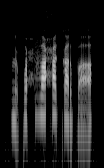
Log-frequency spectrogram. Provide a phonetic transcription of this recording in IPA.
ɳə̰pɔħvaħ ɛkaɾəpa̰

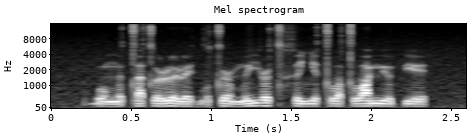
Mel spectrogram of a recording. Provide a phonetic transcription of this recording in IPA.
ɠo˨ŋə˧ta˧to˦ ɭɘ˧ɭe˧ ɡo˧tə˞˨mɪ˦ jə˞˦txɘ˧ʎe˧tlˠɪ˧t lˠa˦mʲɤ˧pʲe˧

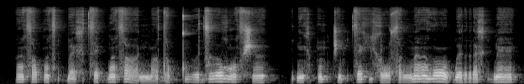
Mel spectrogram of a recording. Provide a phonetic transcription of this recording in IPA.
æ̃˧sˤɐ˧pẽ˨sˤ ɡ͡bæ˨xt͡sæ˧ɡ͡bɐ̃˦sˤaː˨ ŋ͡me˨dˤe˦b tʷɤː˧d͡zɤː˦ʁʷã˦˨sˤʃɐ̃˧ | ɗẽ˨xpɐ̃˦pt͡ʃɐ̃˨p t͡sæ˦xi˨xuː˧sˤɤ˧ ŋ͡mãː˦ðˤuː˦˨ ɓɐ˧ra˦xɡ͡bæ̃˦

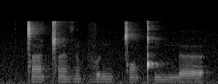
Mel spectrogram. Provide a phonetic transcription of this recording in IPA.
ǀã ǁɐ̃zə̃p vəŋɪǀɔ̃ ǃʰĩŋ nɐ

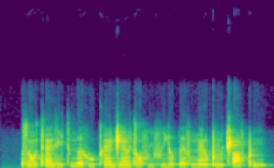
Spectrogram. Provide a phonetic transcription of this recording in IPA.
zɔ̃˦ʊ̯tʼæ̃˦zi˨t͡s ŋɜ˦xu˨kʰæ̃˦d͡ʒæ̃˦ə̯ dɔ˨fi˨fi˨ jə˦˨pɛ˨˦f ŋæ̃˦ʊ̯pʼĩ˨ʊ̯t͡ʃʼɑ˨f pʼĩ˨

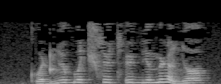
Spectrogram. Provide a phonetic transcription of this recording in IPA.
kʷʼe˨ɖʎy˥ ɡʷe˦t͡ʃ sy˥t͡sʼy˥ bʲɤ˦mʲə˥ ɳə˩ʎɤ˦

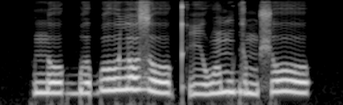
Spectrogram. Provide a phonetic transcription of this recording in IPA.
noː˨ɡ͡bʊ˨ɓoː˦ lɔ˦zoː˨ kʼiː˨wũ˦m ɡɪ˨m ʃoː˦˨

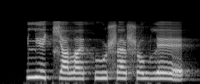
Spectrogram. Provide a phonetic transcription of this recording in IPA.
lʲɛ t͡ɕalˠɛxu ʂaʂɔwlɛ

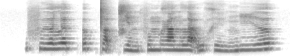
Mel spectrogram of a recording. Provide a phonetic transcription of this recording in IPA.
fɨ˧ə̯lə˦˥t̚ʔə˦˥p̚ t̪a̰˧˨wt͡ɕe˧˩nfə˧mɣa˧n la̰˧˥wxe̤˨˩ ŋi˨˦ə̯

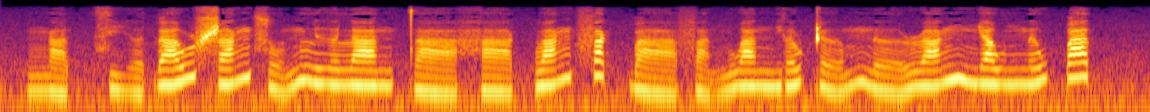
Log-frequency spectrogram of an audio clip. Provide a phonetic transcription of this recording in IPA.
ŋa˨˩t̚si˨˩ə̯ ɗa˧˥w ʂa˧˥ŋso˨˩˦nlɨ˧ə̯ la˧n t̪aː˨˩haː˨˩k̚ va˧˥ŋfa˦˥k̚ ɓaː˨˩fa˨˩˨nwa˧njə˧˥w ʈəː˨˩˦mnəː˨˩ɹa˧˥ŋ ɲa˧wnə˧˥wɓa˦˥t̚

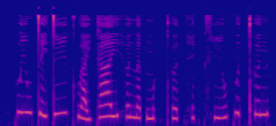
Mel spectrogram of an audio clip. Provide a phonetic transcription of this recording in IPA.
kʷiː˥wt̪e˨˧jt̪iː˥kʷʰaː˨˩j kaː˧jhɵ˨n ɐ˨t̚mʊ˨k̚pʰɵ˨˥t̚hɪ˨k̚ t͡sʰiː˨˥wkʷɐ˥t̚pʰɵ˥n

